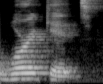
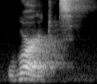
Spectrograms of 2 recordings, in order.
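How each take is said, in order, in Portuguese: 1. O final não é um som de T curto. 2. O final é um som de T curto. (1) "e não worked" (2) "vai receber o som de T"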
